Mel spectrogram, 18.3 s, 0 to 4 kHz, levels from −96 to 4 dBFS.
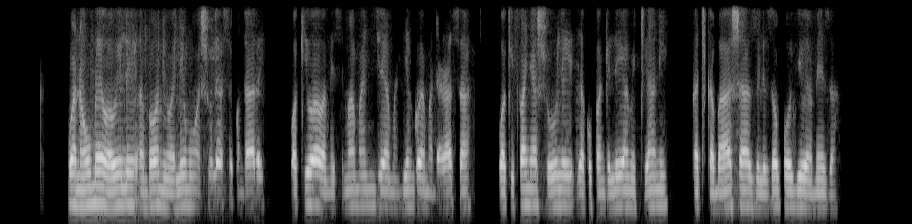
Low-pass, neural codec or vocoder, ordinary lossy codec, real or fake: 3.6 kHz; autoencoder, 48 kHz, 32 numbers a frame, DAC-VAE, trained on Japanese speech; AAC, 24 kbps; fake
